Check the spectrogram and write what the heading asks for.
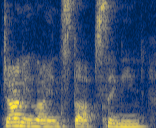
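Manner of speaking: plain reading voice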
